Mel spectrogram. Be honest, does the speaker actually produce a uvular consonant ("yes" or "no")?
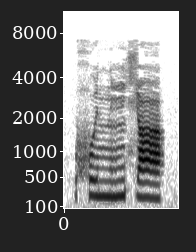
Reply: yes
